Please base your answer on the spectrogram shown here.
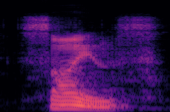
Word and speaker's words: science: it comes after I seen science scenario so many people don't think that C is silent because you know we say C in scenario science but in fact the see here is silent the see here is silent because it comes after the letter S and s is stronger 17 come climb to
